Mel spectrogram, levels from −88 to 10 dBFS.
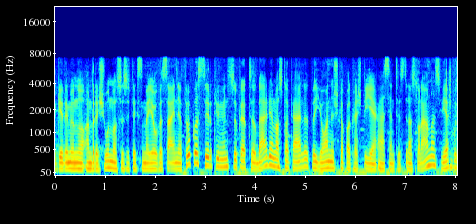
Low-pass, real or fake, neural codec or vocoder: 7.2 kHz; fake; codec, 16 kHz, 1 kbps, X-Codec, HuBERT features, trained on balanced general audio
